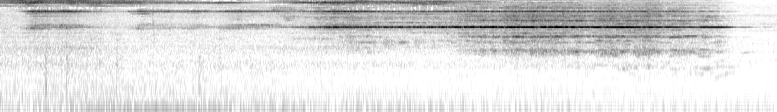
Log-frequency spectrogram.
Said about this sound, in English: But not long afterwards, these trains, filled with the deceased and the mourners, had to grind to a halt again.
